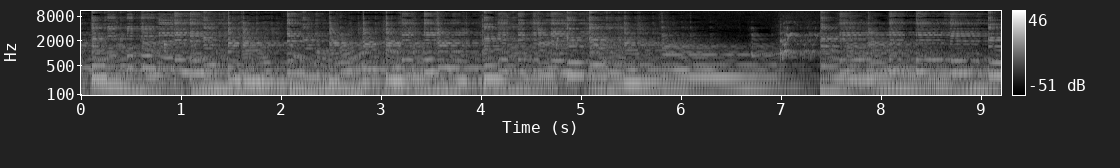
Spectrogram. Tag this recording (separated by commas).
Musical instrument, Guitar, Plucked string instrument, Tapping (guitar technique), Electric guitar, Music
